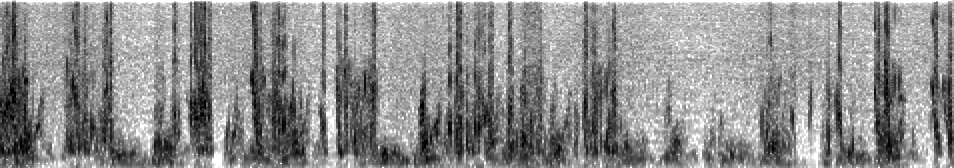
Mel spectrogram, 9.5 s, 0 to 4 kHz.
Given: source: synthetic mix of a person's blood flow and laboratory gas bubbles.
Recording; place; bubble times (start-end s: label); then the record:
Doppler ultrasound of blood flow; precordium
0.00-0.38 s: bubbles
0.65-1.20 s: bubbles
1.54-1.69 s: bubbles
1.71-1.82 s: bubbles
1.88-2.15 s: bubbles
2.49-3.08 s: bubbles
3.20-3.29 s: bubbles
3.36-3.81 s: bubbles
4.46-4.97 s: bubbles
5.07-5.50 s: bubbles
5.75-6.21 s: bubbles
7.60-7.97 s: bubbles
8.09-8.15 s: bubbles
8.27-8.47 s: bubbles
8.50-8.58 s: bubbles
8.76-9.07 s: bubbles
9.28-9.55 s: bubbles
From the record:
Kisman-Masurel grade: 333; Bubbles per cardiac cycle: rolling drumbeat, 9 or more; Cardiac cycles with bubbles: 50 to 99%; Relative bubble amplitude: loud (0.450 to 0.775); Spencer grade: 3 (all of the cardiac periods contain showers or single bubble signals, but not dominating or overriding the cardiac motion signals); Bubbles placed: anywhere in the cardiac cycle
